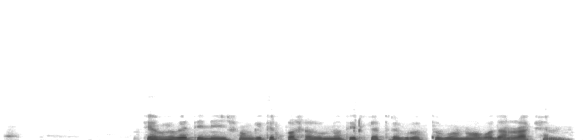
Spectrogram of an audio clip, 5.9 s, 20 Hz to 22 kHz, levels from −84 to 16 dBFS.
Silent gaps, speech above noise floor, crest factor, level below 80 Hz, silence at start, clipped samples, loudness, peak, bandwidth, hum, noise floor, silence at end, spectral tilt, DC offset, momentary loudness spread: none; 64 dB; 18 dB; -60 dBFS; 1.45 s; under 0.1%; -20 LUFS; -2 dBFS; 4.1 kHz; none; -84 dBFS; 0.15 s; -13 dB/octave; under 0.1%; 6 LU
